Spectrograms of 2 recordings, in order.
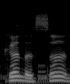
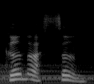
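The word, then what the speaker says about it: かなさん: jovem Mas fala que ele havia pronunciado can San de forma errada sendo o certo falar can San dando um enfoque no San e nisso descobrimos que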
